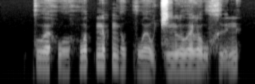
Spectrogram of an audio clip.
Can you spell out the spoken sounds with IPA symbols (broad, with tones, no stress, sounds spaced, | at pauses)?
k u˧ ə̯ h w o̤˨˩ h w ə˦˥ p̚ n ə˦˥ p̚ ŋ ə̤˨˩ w k w əː˧˩ w t͡ɕ ə˧ n l u˧ ə̯ l o̰˧˨ w x ɨ̰˧˥ n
